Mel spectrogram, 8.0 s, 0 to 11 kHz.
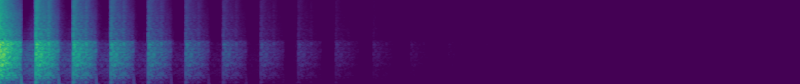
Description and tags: Clap 3 - Reverse Reverb and Delay
Clap, Delay, Reverb, ZoomH2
